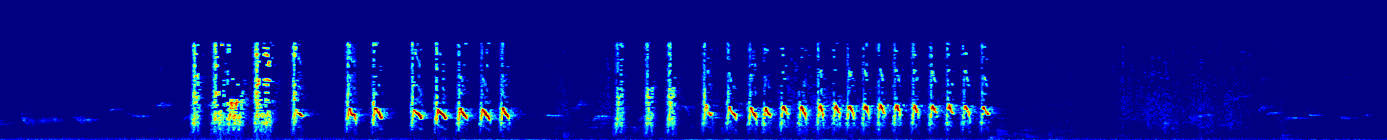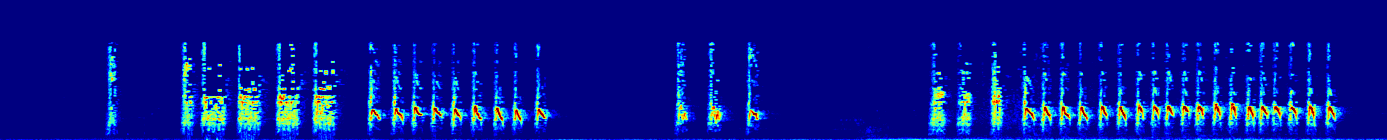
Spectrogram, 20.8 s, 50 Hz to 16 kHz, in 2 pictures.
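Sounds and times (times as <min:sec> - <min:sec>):
grey-cheeked bulbul singing harsh rattling scratchy song: 0:00.0 - 0:07.5, 0:11.1 - 0:14.7, 0:15.4 - 0:16.4, 0:17.0 - 0:20.7.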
